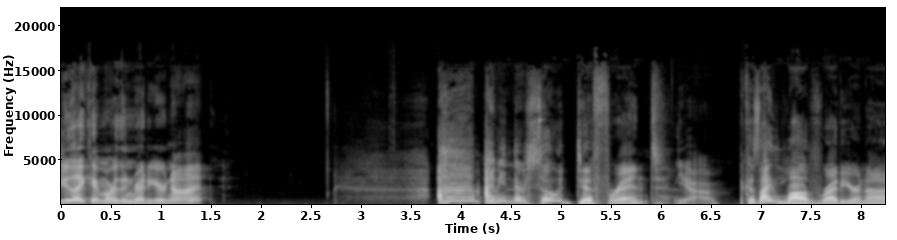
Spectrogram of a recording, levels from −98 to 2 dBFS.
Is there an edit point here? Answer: no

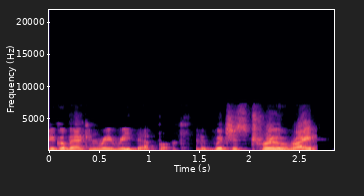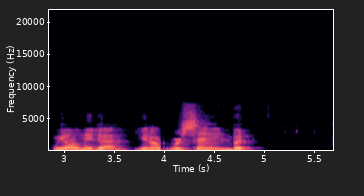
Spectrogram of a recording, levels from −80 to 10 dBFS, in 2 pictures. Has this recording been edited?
yes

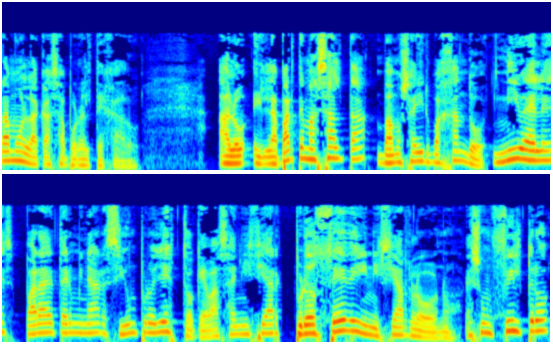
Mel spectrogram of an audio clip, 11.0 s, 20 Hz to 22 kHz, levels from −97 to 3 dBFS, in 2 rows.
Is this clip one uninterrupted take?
no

